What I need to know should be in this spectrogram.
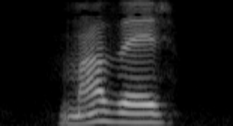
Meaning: nominative plural of մազ (maz)
- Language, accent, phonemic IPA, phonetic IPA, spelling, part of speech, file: Armenian, Eastern Armenian, /mɑˈzeɾ/, [mɑzéɾ], մազեր, noun, Hy-մազեր.ogg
